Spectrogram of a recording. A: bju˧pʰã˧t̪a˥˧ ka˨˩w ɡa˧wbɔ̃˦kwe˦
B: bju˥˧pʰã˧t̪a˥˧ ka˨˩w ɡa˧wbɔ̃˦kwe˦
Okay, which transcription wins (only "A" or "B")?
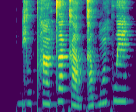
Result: A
